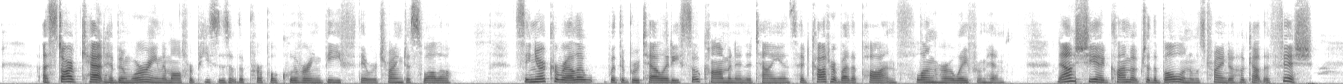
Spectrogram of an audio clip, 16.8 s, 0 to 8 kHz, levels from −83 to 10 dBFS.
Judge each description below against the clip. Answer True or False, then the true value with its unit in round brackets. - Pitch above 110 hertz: True (190 Hz)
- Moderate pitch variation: True (3.0 semitones)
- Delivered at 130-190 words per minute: False (205 wpm)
